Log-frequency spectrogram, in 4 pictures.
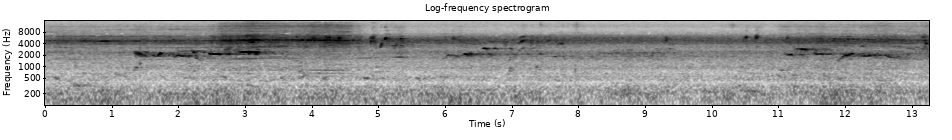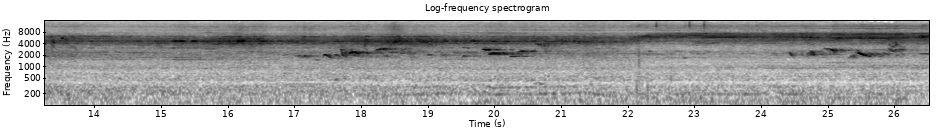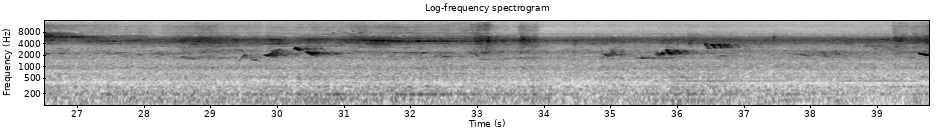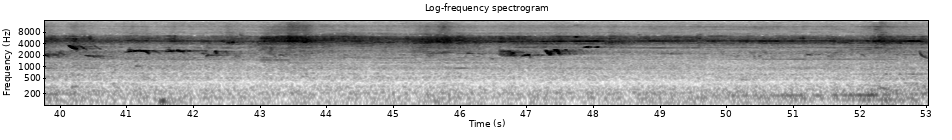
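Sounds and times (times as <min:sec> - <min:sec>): steady background hiss: 0:00.0 - 0:53.0.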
